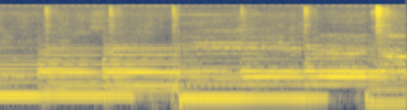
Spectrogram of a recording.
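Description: Live church music: a keyboard playing held chords over a bass line that changes note about every one and a half seconds, with a light regular tick on top and voices singing along faintly.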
